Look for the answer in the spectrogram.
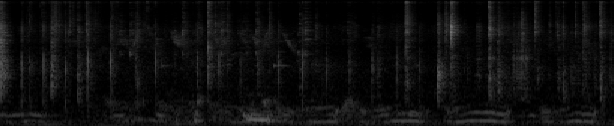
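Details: Quiet racing pigeon coos, several short rounded phrases among scattered clicks, scuffling and faint background voices.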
